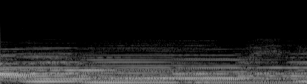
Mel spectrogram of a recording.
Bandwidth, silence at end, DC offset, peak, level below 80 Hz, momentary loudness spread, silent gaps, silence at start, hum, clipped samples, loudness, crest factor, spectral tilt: 5.6 kHz; 0 s; under 0.1%; -18 dBFS; -46 dBFS; 6 LU; none; 0 s; none; under 0.1%; -31 LUFS; 12 dB; -10.5 dB/octave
